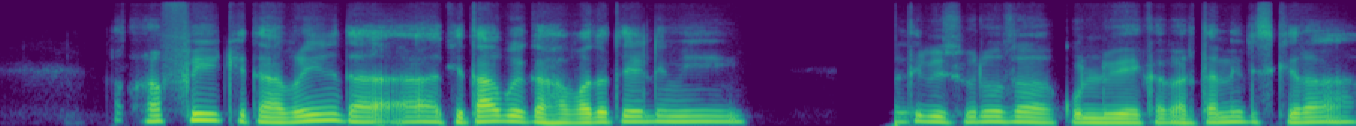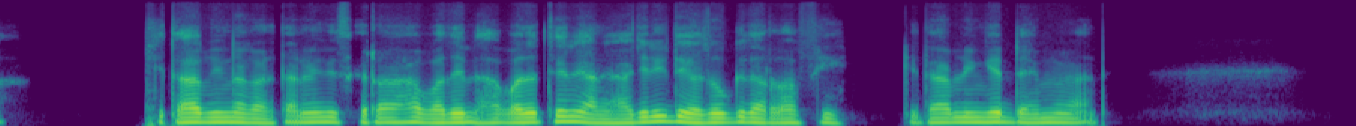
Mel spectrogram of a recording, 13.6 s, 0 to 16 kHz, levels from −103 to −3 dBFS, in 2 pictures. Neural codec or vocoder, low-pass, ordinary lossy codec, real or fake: none; 14.4 kHz; none; real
